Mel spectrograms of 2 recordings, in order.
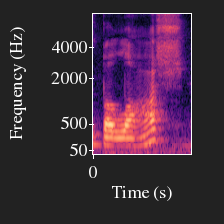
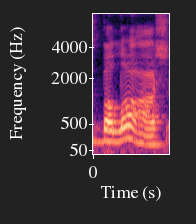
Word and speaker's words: Balash: No, it is Balash. It's just it's spelled this way, but it's pronounced this way.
